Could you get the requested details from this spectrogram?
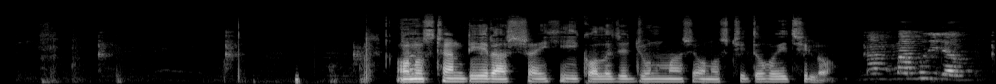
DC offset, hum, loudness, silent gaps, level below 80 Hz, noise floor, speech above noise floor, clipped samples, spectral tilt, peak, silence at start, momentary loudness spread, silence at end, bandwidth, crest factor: under 0.1%; none; -22 LUFS; none; -62 dBFS; -67 dBFS; 46 dB; under 0.1%; -6 dB/octave; -2 dBFS; 2.25 s; 21 LU; 0.35 s; 10 kHz; 22 dB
